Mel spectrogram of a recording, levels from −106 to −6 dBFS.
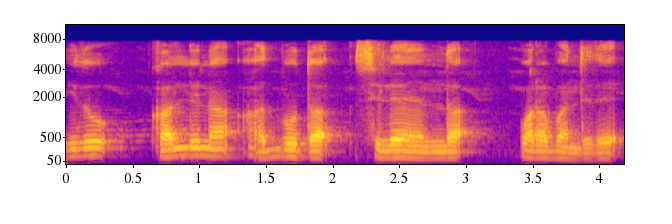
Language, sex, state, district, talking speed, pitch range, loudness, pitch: Kannada, male, Karnataka, Koppal, 70 wpm, 115-140 Hz, -17 LUFS, 130 Hz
